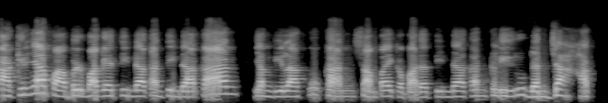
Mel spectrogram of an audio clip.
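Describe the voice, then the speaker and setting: A man's voice: high voice, normal speed, gravelly, fairly bright tone, dry recording, rough recording. A man preaching a sermon in an Indonesian accent, speaking straight to the congregation with rhetorical questions and emphatic repetition. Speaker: pastor.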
